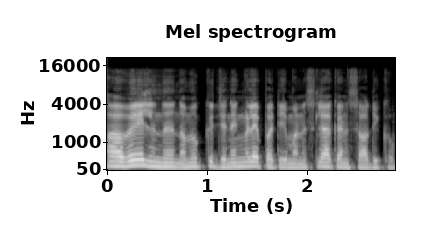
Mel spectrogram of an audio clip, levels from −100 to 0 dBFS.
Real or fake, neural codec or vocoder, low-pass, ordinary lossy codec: real; none; 14.4 kHz; AAC, 96 kbps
